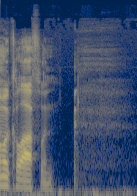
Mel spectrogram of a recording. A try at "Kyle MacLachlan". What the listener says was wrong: Yeah, Kyle MacLachlan. No, but you said McLaughlin. It's McLachlan.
